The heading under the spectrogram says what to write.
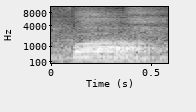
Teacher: Makhrajnya fa itu adalah ujung gigi atas bertemu perut bibir bawah.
